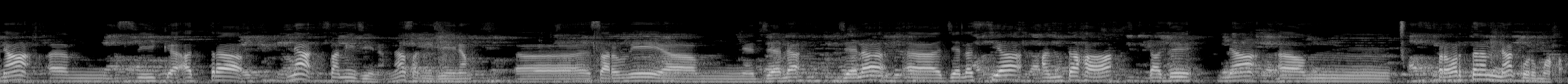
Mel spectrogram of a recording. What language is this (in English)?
Sanskrit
